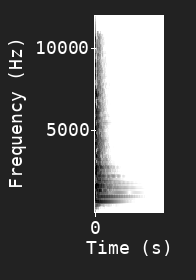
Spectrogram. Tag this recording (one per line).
velocity
multisample
tom
drum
